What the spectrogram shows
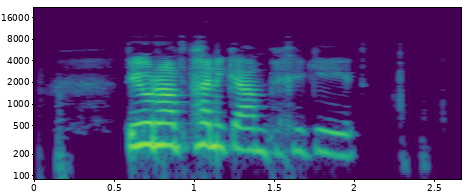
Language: Welsh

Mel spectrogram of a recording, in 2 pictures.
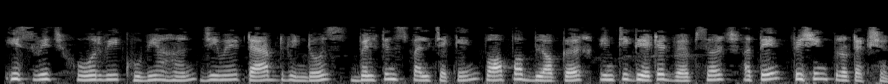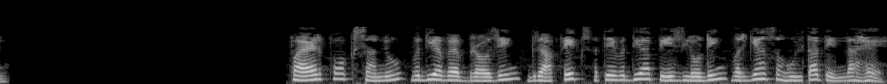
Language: Punjabi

